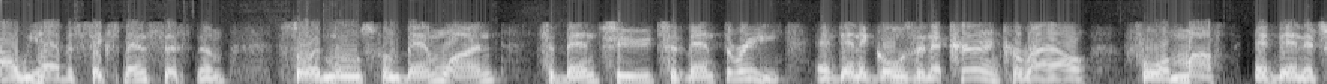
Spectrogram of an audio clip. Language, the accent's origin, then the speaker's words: English; Baltimore, Maryland, United States; I'm from Sandtown, Winchester, 72 square block in West Baltimore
